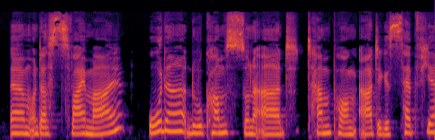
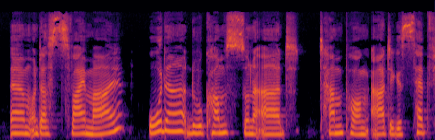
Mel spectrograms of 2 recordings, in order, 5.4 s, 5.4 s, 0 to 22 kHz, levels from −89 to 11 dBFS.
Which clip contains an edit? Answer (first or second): first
